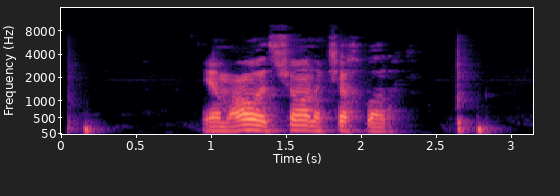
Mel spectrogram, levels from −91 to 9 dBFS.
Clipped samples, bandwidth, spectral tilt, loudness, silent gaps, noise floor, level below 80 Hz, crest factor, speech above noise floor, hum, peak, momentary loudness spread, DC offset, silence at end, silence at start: under 0.1%; 7.6 kHz; -6 dB/octave; -19 LUFS; none; -75 dBFS; -60 dBFS; 18 dB; 57 dB; none; -4 dBFS; 19 LU; under 0.1%; 0.35 s; 0.15 s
